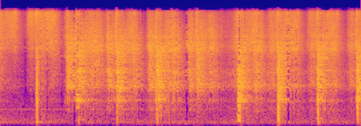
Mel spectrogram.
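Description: A pair of homemade maracas, small plastic bottles filled with rice and dried corn, shaken in a steady rhythm: a hissing rattle of grains with a sharp start roughly every two-thirds of a second.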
